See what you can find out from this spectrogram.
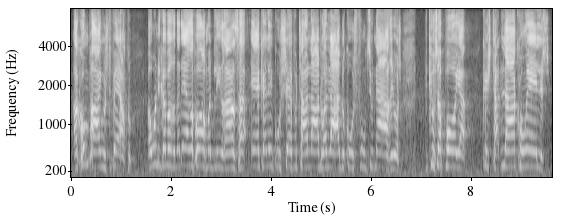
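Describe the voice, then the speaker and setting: A man's voice: very high-pitched, sharp tone, a little hiss or hum, heavily acted. A man playing a pompous, chummy factory director in a comedy sketch, grandiose and over-friendly. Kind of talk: exaggerated comedy sketch acting.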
